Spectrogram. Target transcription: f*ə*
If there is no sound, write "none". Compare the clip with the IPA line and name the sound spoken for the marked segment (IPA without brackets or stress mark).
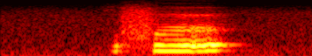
ə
